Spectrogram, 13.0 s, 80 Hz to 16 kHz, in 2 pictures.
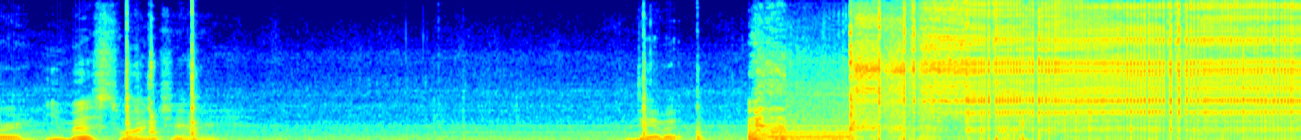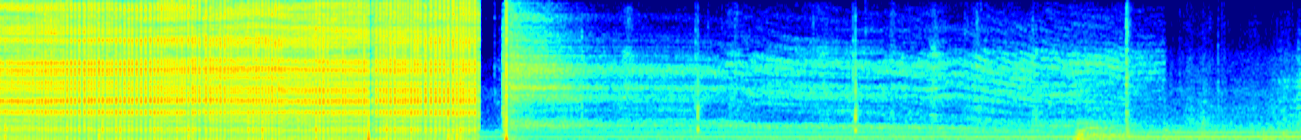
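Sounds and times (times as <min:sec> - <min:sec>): welder arc crackling: 0:04.2 - 0:12.4.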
